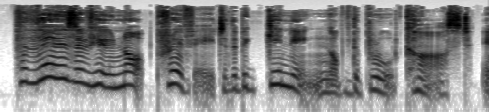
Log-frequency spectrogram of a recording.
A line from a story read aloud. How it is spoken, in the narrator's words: it drawled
